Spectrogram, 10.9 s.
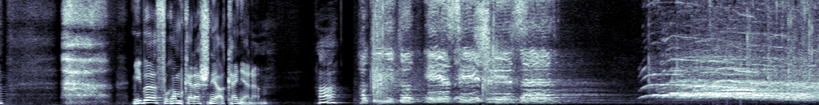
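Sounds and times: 
speech: 1.8 - 7.6
cheering and whoops: 8.5 - 10.9
audience applause: 8.6 - 10.9.

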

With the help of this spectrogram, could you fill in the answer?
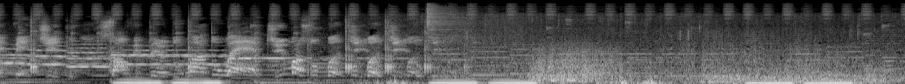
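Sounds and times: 
speech: 0.2 - 5.0
heavy rain: 3.9 - 9.0
deep rumbling thunder: 4.0 - 9.0.

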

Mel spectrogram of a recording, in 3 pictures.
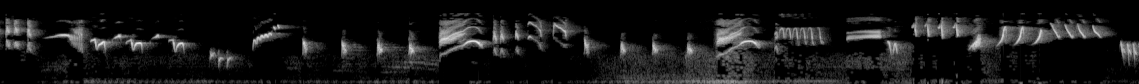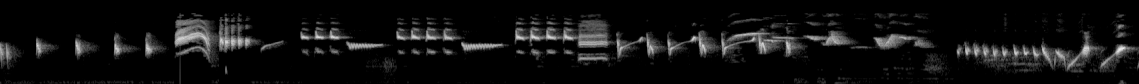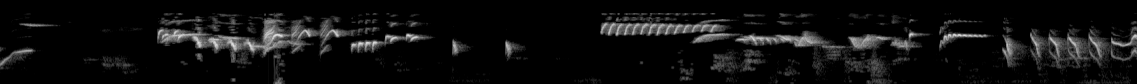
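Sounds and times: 
Asian pied starling singing: 0.0 - 23.4, 24.3 - 28.1, 28.8 - 34.1.

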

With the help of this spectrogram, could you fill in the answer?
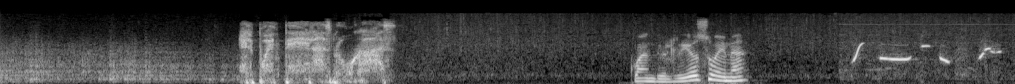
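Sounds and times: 
speech: 2.6 - 4.0, 6.4 - 7.6
man whistling in imitation of birdsong: 8.5 - 10.1.

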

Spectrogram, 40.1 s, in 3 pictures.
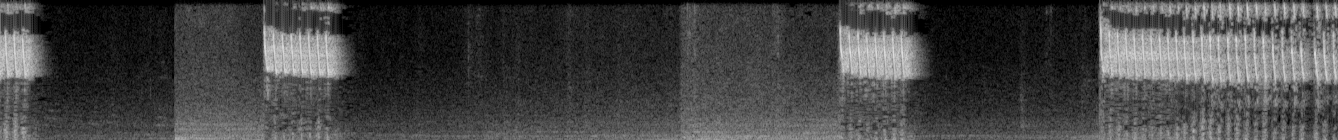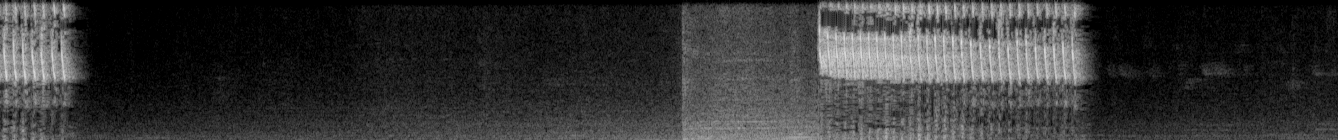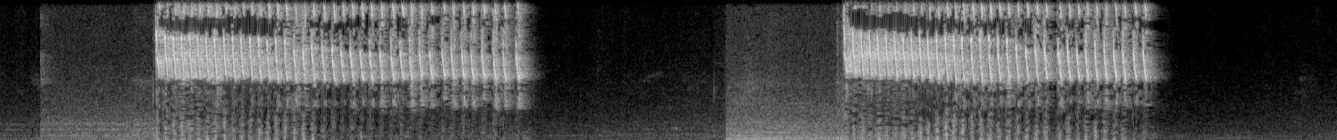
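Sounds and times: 
white-rumped shama high buzzing trill: 0.0 - 0.5, 2.6 - 3.6, 8.4 - 9.3, 11.0 - 14.2, 21.6 - 24.3, 28.2 - 32.1, 35.2 - 38.4.

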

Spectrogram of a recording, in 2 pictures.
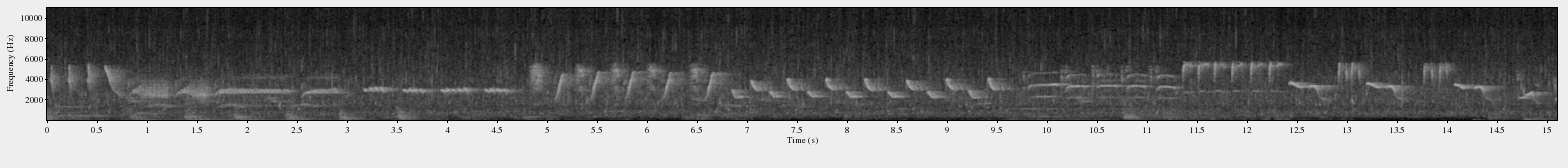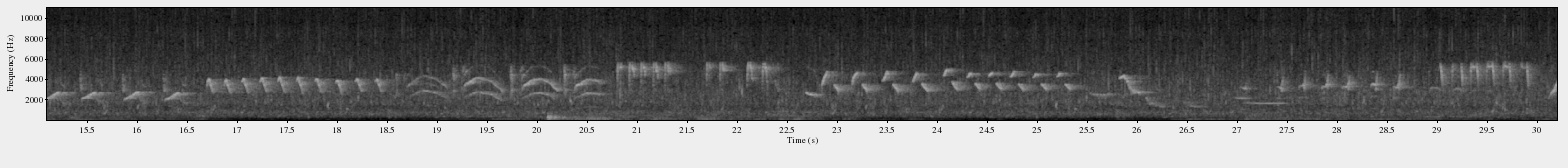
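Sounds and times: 
Oriental magpie-robin singing fast repeated sweet notes: 0.0 - 30.1.

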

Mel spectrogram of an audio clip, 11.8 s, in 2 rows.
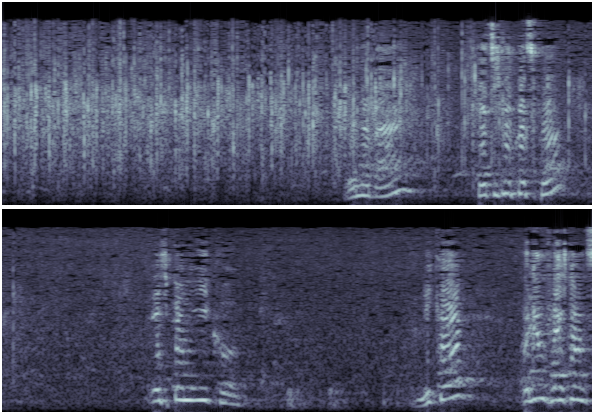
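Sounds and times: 
audience applause at an event: 0.0 - 6.2
speech: 3.4 - 5.7, 7.4 - 8.9, 10.0 - 11.7.

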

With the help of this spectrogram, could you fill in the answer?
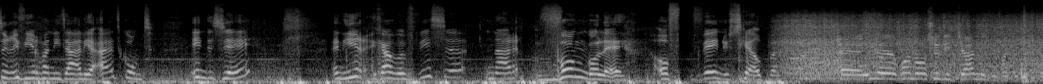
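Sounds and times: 
speech: 0.0 - 10.4
motor of a small wooden fishing boat droning during clam fishing: 7.8 - 10.4.

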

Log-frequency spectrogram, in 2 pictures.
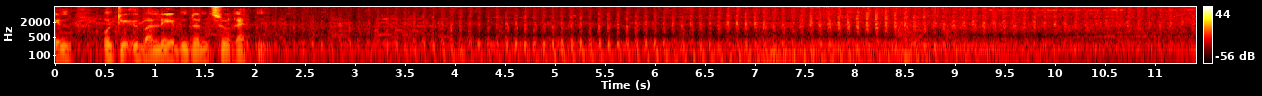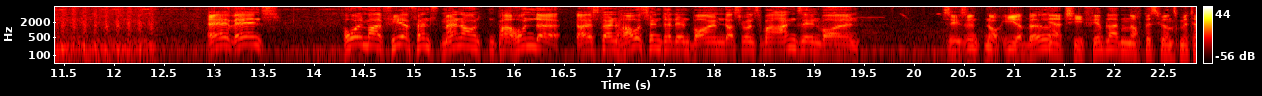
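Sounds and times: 
speech: 0.0 - 2.3, 14.6 - 19.6, 20.3 - 22.8
military helicopter rotors thumping: 0.0 - 12.5
short wavering rising-and-falling tone: 7.2 - 12.6.

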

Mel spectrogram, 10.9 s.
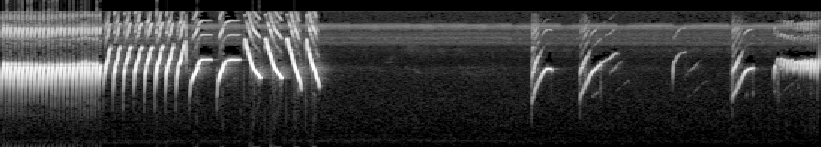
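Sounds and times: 
canary lure recording of long continuous vigorous canary song: 0.0 - 4.3, 7.0 - 8.4, 9.0 - 10.9.

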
